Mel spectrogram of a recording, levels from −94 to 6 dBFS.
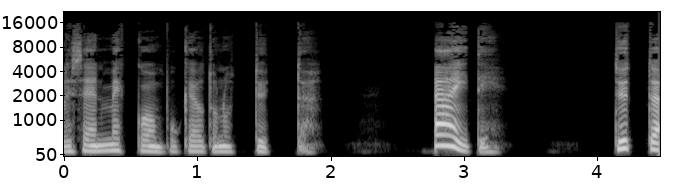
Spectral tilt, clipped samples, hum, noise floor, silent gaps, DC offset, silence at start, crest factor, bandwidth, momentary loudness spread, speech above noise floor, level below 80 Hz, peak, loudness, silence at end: -5.5 dB/octave; under 0.1%; none; -78 dBFS; none; under 0.1%; 0 s; 20 dB; 15 kHz; 18 LU; 59 dB; -68 dBFS; 0 dBFS; -20 LUFS; 0 s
